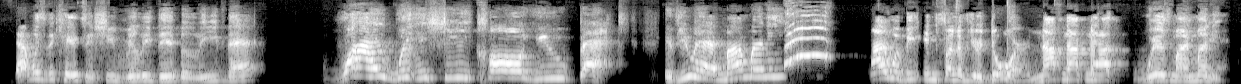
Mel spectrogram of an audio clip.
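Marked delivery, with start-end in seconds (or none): 6.6-12.2 hard-pressing, demanding, confrontational tone. Speaker acts out confronting someone who owes money, mock-demanding. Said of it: "acting out demanding money at door".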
